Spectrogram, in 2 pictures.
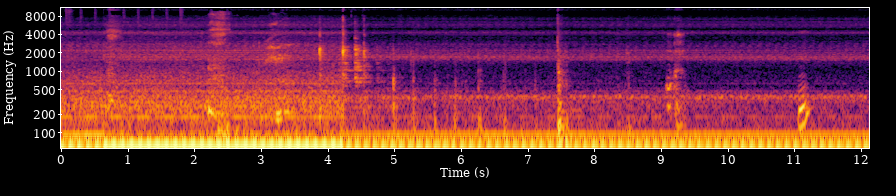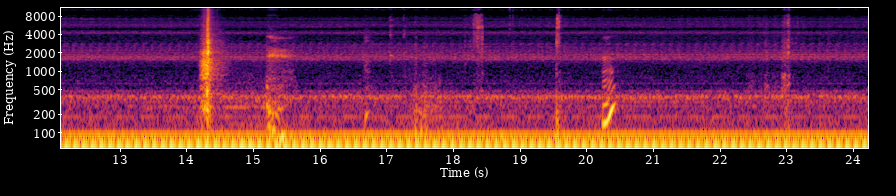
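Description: Low, steady rumble of a stationary train, fuller for the first few seconds, with scattered small clicks and creaks and one sharper knock about fourteen seconds in.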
